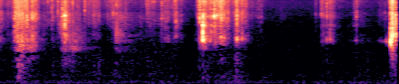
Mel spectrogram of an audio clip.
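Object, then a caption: Green bar soap shavings. Small, loose, dry crumbled bits of green bar soap, with corn starch, are squeezed and crushed between fingertips and palms with dark-painted nails over a pile of the same shavings. The sound is a series of quiet, bright, crisp crunching and crackling bursts at an uneven pace, with no low end. The loudest crunches come near the middle and at the very end.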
